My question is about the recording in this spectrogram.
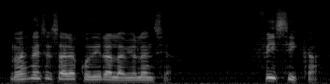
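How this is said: The word 'física' carries strong contrastive stress.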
